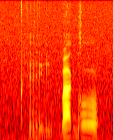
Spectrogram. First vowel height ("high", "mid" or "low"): high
